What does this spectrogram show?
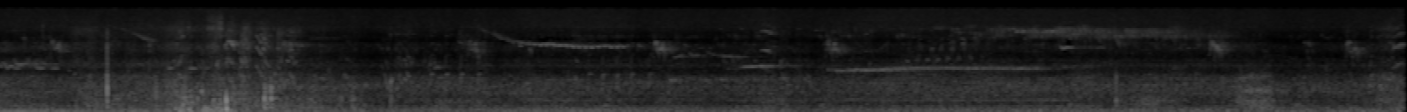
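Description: Quiet outdoor background with faint, distant bird calls: a high whistle that falls in pitch about five seconds in, then a longer, steadier whistle. A few soft knocks come early on.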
